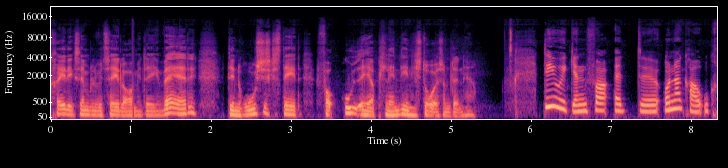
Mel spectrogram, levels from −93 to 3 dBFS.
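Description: At 1.02 to 1.04 s, between "eksempel vi taler" and "i dag", a block of digital silence cuts 20 ms of speech to zeros, probably from an unfilled output buffer. It sounds like a short hole. The waveform shows a flat line, and the spectrogram shows a blank vertical strip.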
